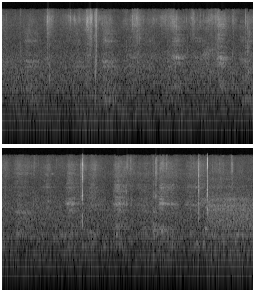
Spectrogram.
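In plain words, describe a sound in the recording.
Footsteps scuff on a paved path outdoors.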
